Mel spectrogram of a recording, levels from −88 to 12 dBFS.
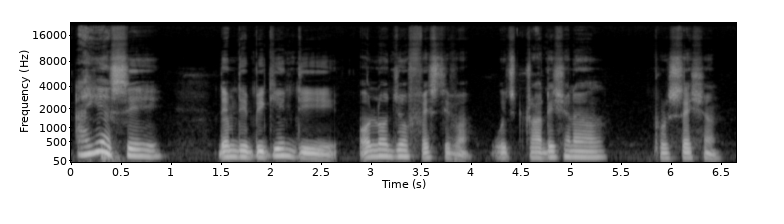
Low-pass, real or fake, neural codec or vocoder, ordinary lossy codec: none; real; none; none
